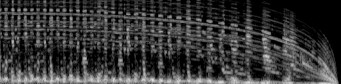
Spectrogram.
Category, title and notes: Sound effects > Electronic / Design
FX-Downlifter-Glitch Downlifter 3
Then I used Edison to resample it and put it into FLstudio sampler to tweak pogo, pitch and MUL amount.
Downlifter, Downsweep, Effect, FX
